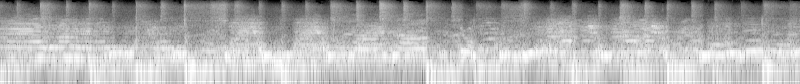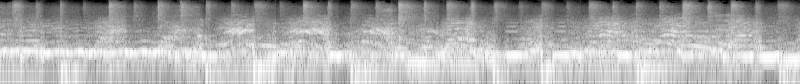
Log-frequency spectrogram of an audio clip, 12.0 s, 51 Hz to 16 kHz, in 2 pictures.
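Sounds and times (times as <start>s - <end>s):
bass guitar: 0.0s - 12.0s
drums with cymbal beat: 0.0s - 12.0s.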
